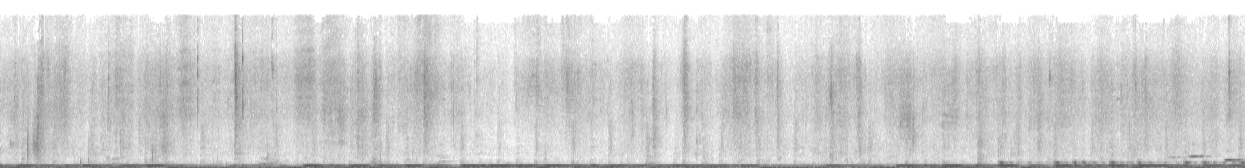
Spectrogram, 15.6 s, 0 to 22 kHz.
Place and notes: berlin, paul-lincke-ufer: hardwax - the city, the country & me: hardwax record store
the city, the country & me: march 10, 2011
Berlin, Germany, 10 March 2011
